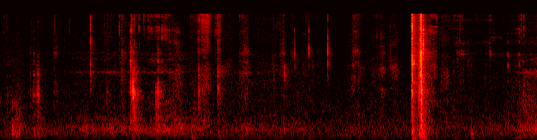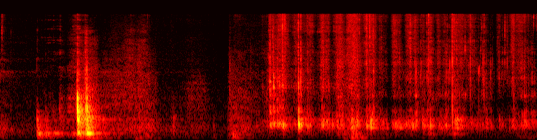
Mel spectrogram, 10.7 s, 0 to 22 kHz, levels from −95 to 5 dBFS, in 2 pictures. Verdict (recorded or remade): recorded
